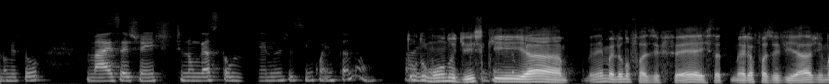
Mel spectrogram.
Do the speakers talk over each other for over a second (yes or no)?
yes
